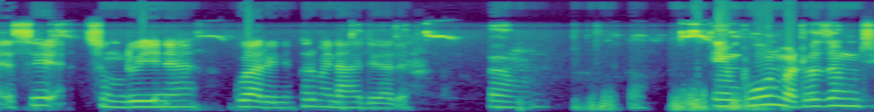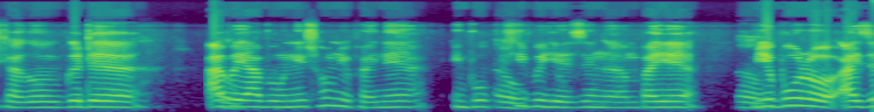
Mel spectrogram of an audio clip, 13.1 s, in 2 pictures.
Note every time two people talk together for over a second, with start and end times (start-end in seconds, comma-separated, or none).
none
